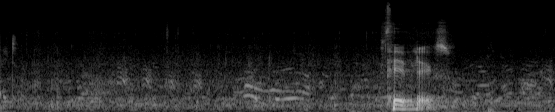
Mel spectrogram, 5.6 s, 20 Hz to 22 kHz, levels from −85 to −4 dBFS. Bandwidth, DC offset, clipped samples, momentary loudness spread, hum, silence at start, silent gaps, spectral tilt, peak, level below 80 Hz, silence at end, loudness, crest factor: over 20 kHz; under 0.1%; under 0.1%; 19 LU; none; 0 s; none; -5.5 dB/octave; -14 dBFS; -64 dBFS; 0 s; -39 LUFS; 26 dB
